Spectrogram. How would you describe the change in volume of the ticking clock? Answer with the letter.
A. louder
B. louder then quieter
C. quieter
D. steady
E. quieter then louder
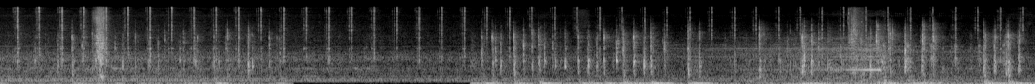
C.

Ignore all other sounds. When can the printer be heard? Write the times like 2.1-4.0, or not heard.
6.5-10.1.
